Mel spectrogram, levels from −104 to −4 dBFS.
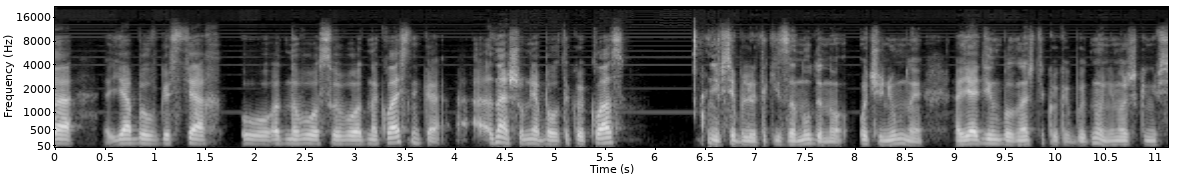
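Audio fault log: Throughout: USB whine. A steady, fixed-pitch tone sits under the speech at 1 kHz, its strongest component also at 1 kHz, roughly 40 dB below the signal. This is the USB bus's 1 ms frame rhythm: the device pulls current in bursts every millisecond, and that periodic draw leaks into the audio path through shared power or ground. Because the frame timing never changes, the whine holds one constant pitch rather than wandering.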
